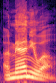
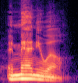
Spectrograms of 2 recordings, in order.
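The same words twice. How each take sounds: First: Louder, higher call of the name Emmanuel; said aloud. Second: Said in the usual way. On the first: Shown as a demonstration. Preacher calling the congregation to say Emmanuel, loud. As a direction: ring out Emmanuel to the room. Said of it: "Say it aloud". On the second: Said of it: "Everyone say".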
